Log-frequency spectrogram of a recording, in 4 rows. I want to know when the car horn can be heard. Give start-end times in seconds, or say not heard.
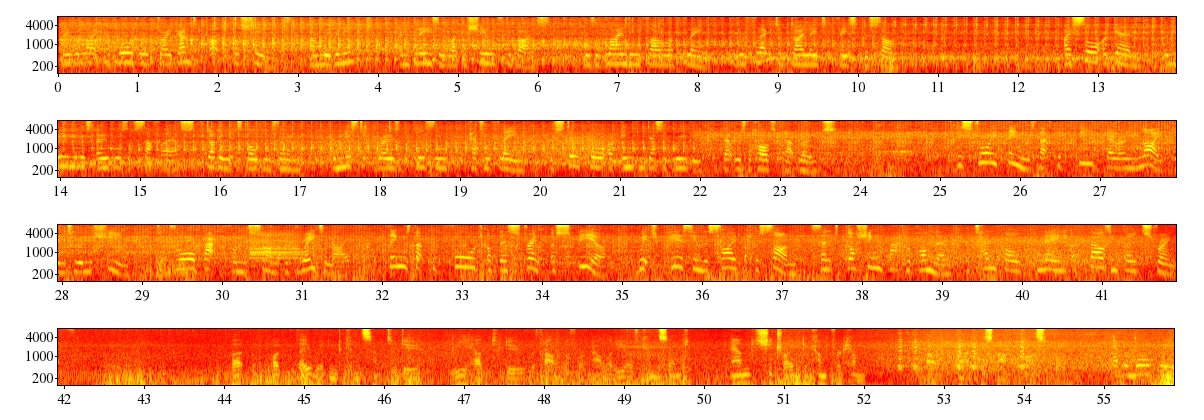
8.4-9.8, 30.3-31.1, 52.4-54.0.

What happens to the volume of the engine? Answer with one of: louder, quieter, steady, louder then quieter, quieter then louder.
quieter.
